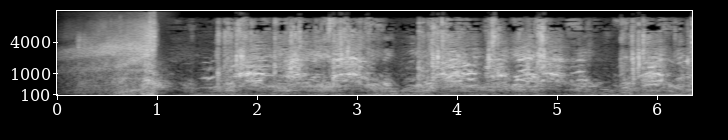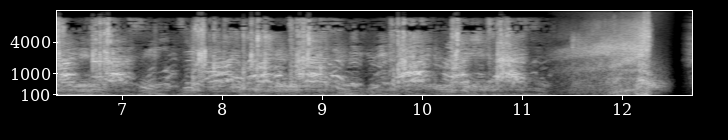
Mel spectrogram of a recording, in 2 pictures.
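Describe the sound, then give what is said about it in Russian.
A crowd of women shouting pacifist slogans in unison at a rally against mobilization in Makhachkala, Dagestan, loud rhythmic chants repeated over and over with bursts of cheering at the start and end. “Митинги были преимущественно женские, а, собственно, с пацифистскими лозунгами и всем прочим, и вот как это все звучало.”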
